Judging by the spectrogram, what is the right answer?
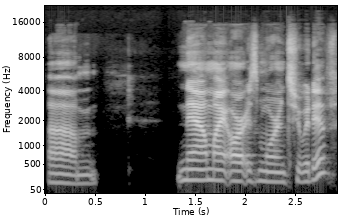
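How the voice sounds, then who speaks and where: A woman speaks at a very slow pace in a fairly low voice with an American accent. The recording is very clean, with a silent background. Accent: New Jersey accent, comes out at times. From New Jersey. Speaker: artist. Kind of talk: interview.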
